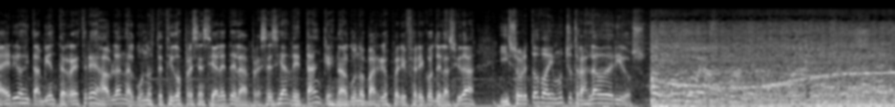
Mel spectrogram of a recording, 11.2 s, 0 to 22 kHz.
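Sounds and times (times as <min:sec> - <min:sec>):
speech: 0:00.0 - 0:10.4
dense street noise and traffic rumble: 0:00.0 - 0:11.1
ambulance siren wailing en route to hospital: 0:08.1 - 0:11.1.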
